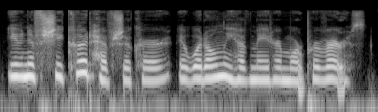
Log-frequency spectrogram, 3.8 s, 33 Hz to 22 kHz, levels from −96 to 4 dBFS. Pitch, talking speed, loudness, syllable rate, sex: 230 Hz, 240 wpm, -16 LUFS, 5.5 syllables/s, female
